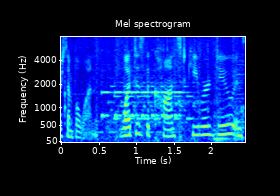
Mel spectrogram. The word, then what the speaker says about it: const: Yeah, it's just pronounced like const, short for constant. So when you apply it, you just say it as const, and it means the value stays fixed.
